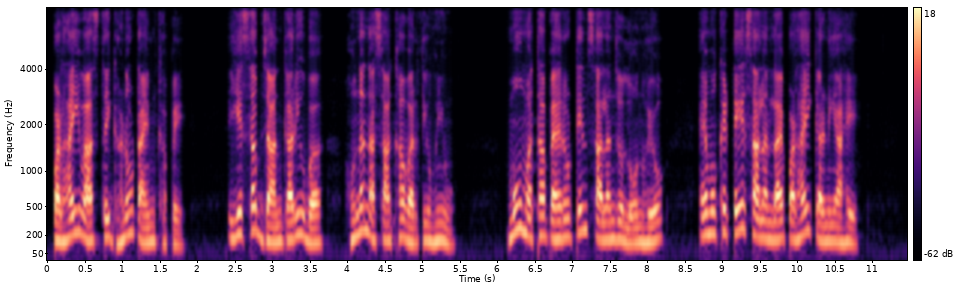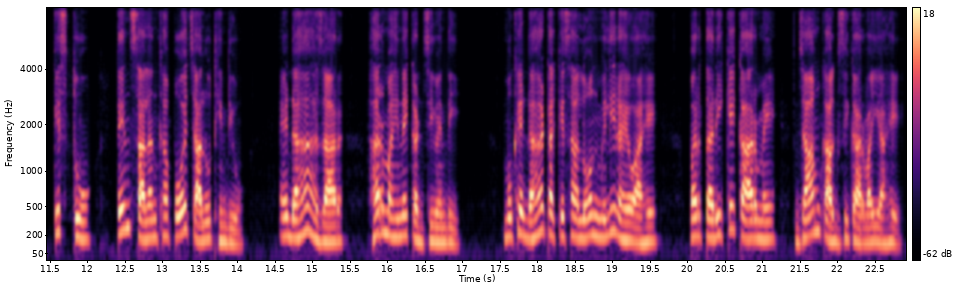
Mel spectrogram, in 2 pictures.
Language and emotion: Sindhi, neutral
